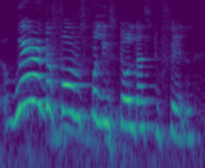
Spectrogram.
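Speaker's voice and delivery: normal talking voice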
